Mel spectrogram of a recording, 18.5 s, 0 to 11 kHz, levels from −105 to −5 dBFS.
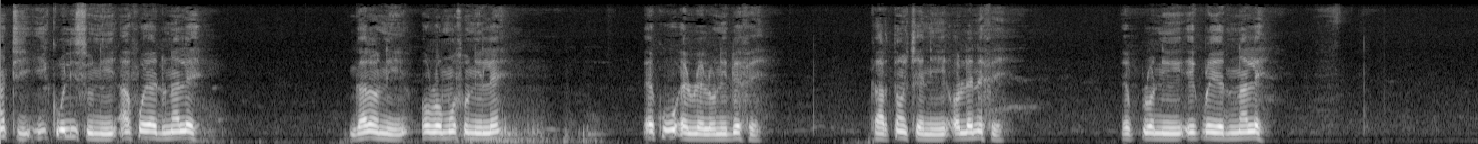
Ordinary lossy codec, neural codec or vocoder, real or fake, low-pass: MP3, 64 kbps; none; real; 9.9 kHz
